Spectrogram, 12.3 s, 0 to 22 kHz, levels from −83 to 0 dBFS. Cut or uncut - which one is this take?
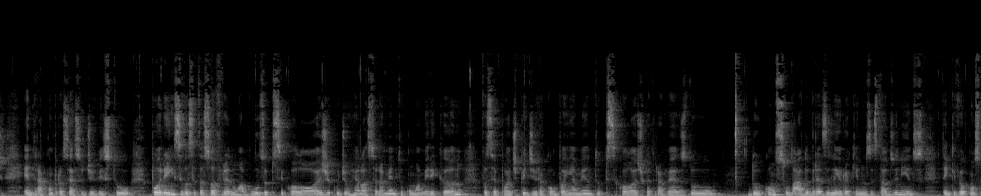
uncut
